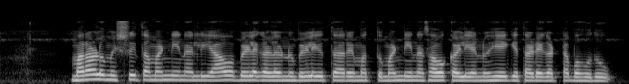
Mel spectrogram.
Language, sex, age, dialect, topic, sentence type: Kannada, male, 51-55, Coastal/Dakshin, agriculture, question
